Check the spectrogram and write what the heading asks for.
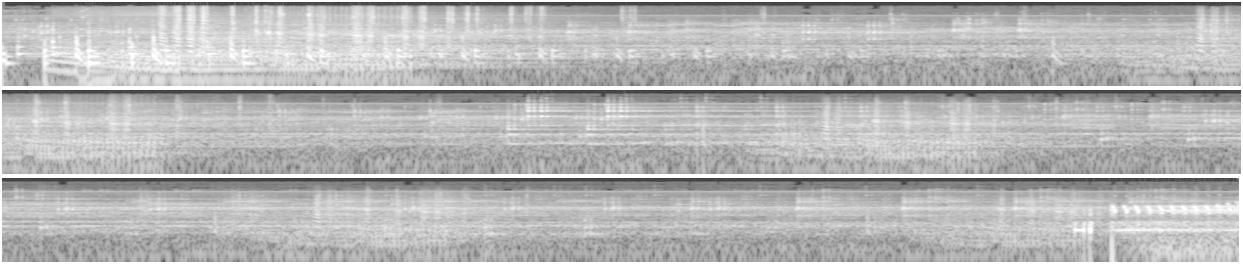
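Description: Eurorack modular synthesizer music driven by a houseplant's biodata through an Instruo Scion module. A loud, dense cluster of clicking notes opens, then it settles into quieter held tones that swell and sweep up and down in pitch every few seconds.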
